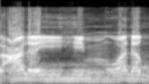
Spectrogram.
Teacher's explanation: ada bacaan Lin pada lafal Ya Sukun yang sebelumnya fathah Kemudian pada lafal alaihim wad ada mim mati bertemu wau ini merupakan bacaan izhar yang di mana bacaannya yaitu suara mimnya harus jelas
